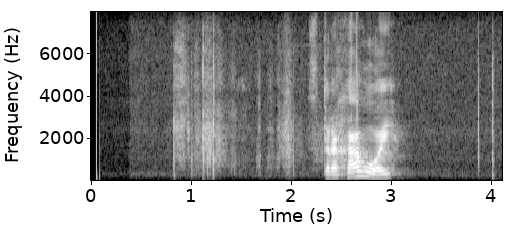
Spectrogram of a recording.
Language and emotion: Russian, positive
